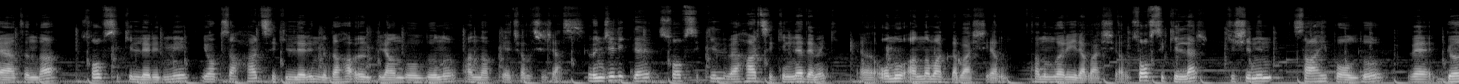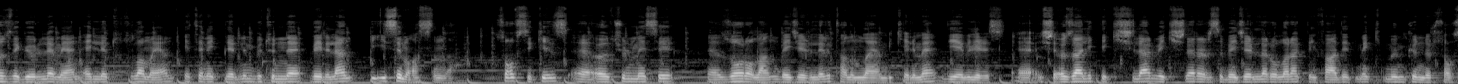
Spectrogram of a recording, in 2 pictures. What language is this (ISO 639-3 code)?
tur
